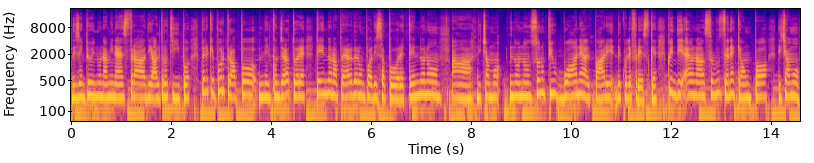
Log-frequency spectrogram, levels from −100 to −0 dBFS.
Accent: native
